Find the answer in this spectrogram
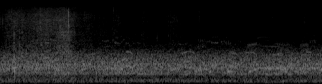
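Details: A large flock of tundra swans on water, with ducks, on 12 November 2022, quite vocal at this time of year, gives a steady, overlapping chorus of soft, mellow hooting and yelping calls that blends into one continuous murmur.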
